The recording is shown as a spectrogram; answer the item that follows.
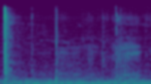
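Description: A sharp click from the handlebar remote lever that locks the RockShox suspension fork, followed by a few faint ticks.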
